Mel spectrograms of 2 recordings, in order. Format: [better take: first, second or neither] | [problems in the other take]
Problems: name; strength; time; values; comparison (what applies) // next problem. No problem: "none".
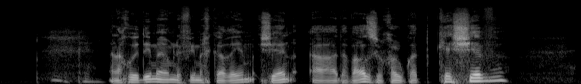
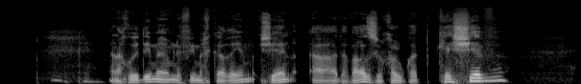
neither | none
